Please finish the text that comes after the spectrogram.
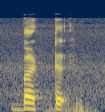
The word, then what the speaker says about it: pour: இதில் UR silence. So நம்ம போ அப்படின்னு தான் ப்ரொனவுன்ஸ் பண்ணணும்.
